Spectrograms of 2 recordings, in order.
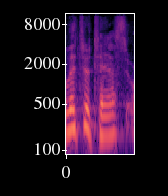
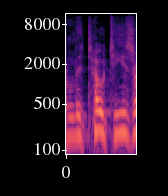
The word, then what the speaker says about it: litotes: It's called litotes or litotes or litotes. You can pronounce it pretty much any way you want to because any one of those pronunciations is okay.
